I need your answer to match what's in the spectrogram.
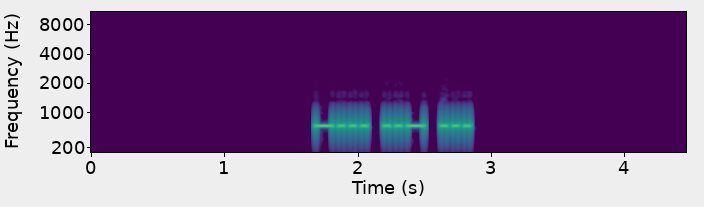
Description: Morse code, heard as a keyed tone, about 27 wpm, 700 Hz. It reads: BUS
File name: Easy Words - Speed-Racing with Hints - 22wpm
